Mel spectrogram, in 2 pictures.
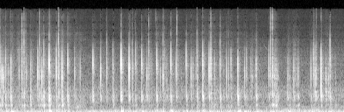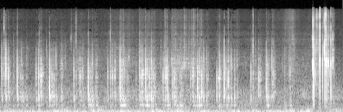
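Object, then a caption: Rubber car tire sidewall. Long nails fitted with colored metal paperclips tap and scratch along the sidewall of a mounted rubber car tire with embossed lettering (TREADWEAR, TRACTION). It makes a steady run of quick, dry clicks and scrapes that stop dead with no ring, over a low rumble. A louder burst of tapping comes near the end.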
